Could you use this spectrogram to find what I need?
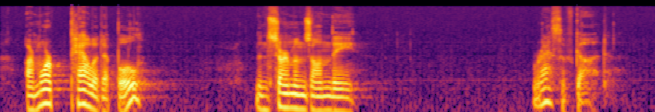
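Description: A middle-aged man speaks calmly through a microphone in a large room, with pauses between phrases.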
